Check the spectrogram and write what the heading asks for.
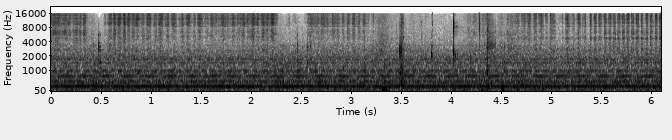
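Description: Faint scrubbing of a small brush on a laptop logic board, cleaning corrosion off it, with a few light ticks around the middle. A steady low electrical hum runs underneath.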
